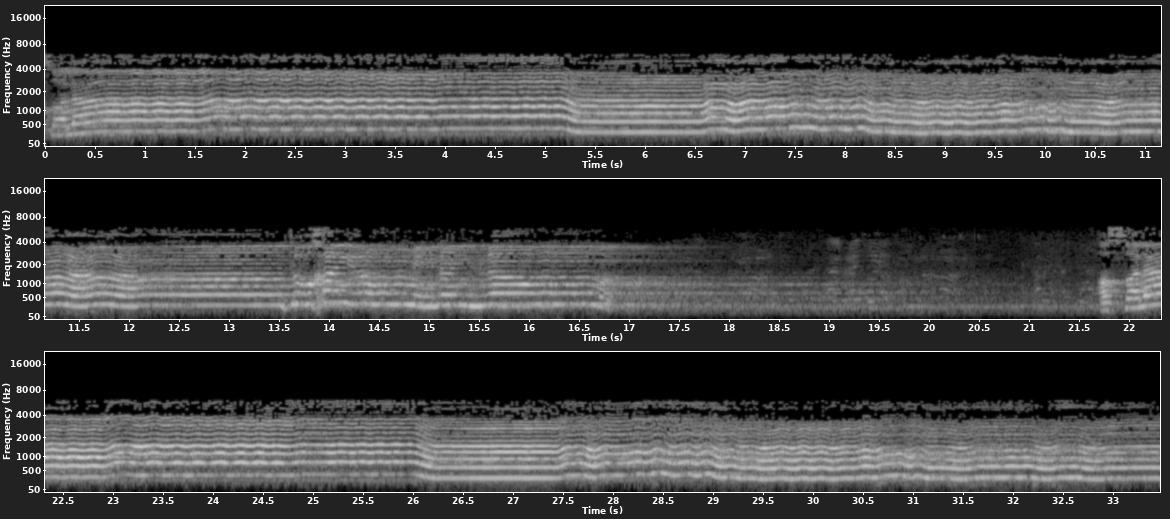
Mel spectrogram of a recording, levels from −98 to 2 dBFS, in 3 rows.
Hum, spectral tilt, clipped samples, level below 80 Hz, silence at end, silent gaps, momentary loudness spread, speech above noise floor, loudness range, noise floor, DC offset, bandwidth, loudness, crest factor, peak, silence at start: none; 1 dB/octave; under 0.1%; -80 dBFS; 0 s; none; 9 LU; 31 dB; 8 LU; -55 dBFS; under 0.1%; 6.4 kHz; -24 LUFS; 16 dB; -10 dBFS; 0 s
